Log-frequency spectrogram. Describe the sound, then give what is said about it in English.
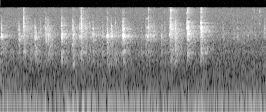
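Quick clicking of keys as a message is typed on a computer keyboard, with many irregular light taps at a quiet, even level and no voices. “should we type a message to him? I don't know. I was going to type that out, but like, I didn't quite know how to.”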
